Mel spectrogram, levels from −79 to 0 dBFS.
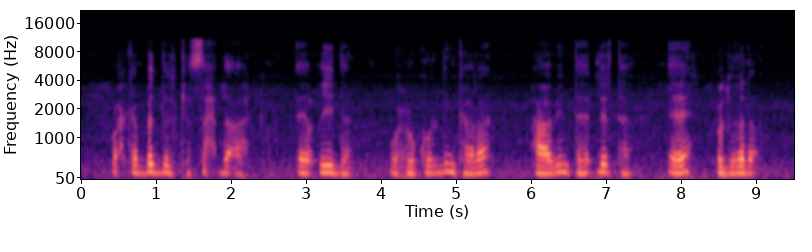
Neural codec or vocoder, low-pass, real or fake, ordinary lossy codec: none; 10.8 kHz; real; none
